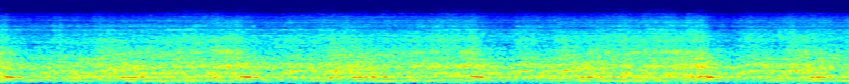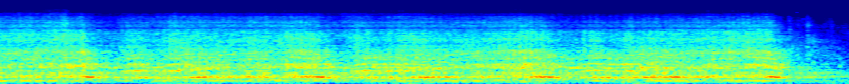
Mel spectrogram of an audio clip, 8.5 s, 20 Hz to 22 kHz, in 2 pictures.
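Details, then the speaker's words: John Deere 70 tractor, engine recently unstuck and long unstarted, new battery: choked and given more gas, slow even cranking pulses about once a second, never catches. Owner suspects weak spark ("not enough fire"), not confirmed. "Like I said, we don't think it's getting enough fire, so I think that's our problem. But let's try her again. That's a little bit more cranking than I like to do."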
